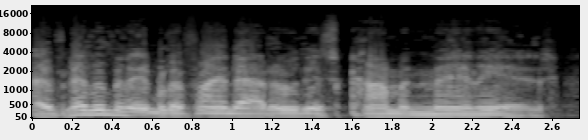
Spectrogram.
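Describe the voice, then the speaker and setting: Over a quiet background, a man with a very deep, low pitch and vocal fry talks at a fairly quick pace with very wide pitch swings. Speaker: motivational speaker. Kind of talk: motivational talk / speech. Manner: measured, conversational, earnest.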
